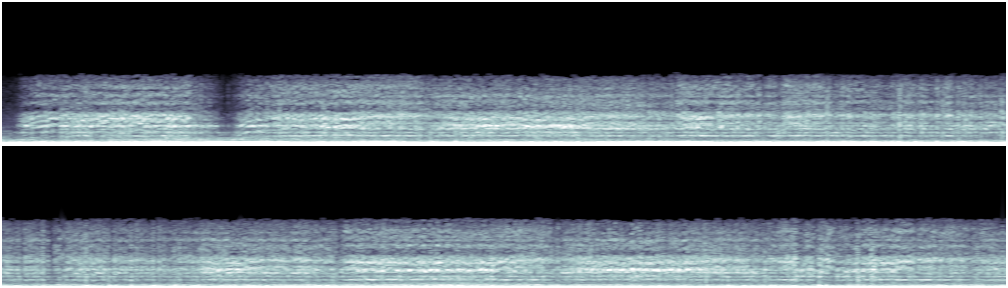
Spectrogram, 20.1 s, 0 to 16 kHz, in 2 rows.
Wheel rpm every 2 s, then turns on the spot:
140, 160, 200, 190, 200, 200, 190, 190, 190, 190.
none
